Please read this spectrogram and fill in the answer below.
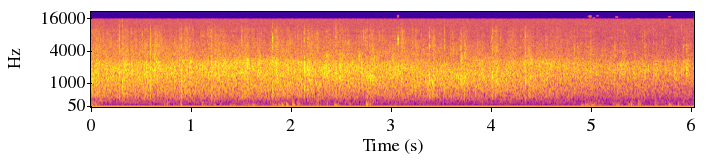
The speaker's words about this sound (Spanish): ¿Alguien puede aplaudir todavía o ya están muy regañados? ¡Aplaudan fuerte!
